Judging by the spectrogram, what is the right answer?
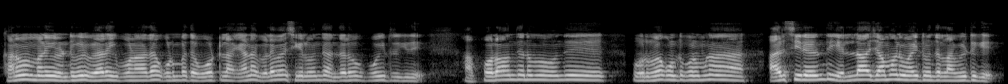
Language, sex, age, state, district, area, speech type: Tamil, male, 60+, Tamil Nadu, Nagapattinam, rural, spontaneous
